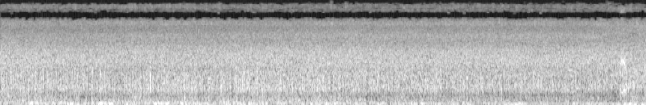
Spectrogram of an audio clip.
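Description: Steady wind rumbling on the microphone over a hiss of surf on the shore.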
